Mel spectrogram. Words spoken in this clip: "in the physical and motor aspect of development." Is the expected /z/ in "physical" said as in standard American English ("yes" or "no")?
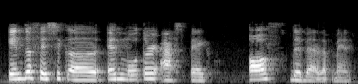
no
